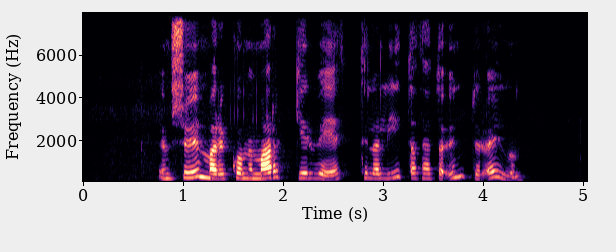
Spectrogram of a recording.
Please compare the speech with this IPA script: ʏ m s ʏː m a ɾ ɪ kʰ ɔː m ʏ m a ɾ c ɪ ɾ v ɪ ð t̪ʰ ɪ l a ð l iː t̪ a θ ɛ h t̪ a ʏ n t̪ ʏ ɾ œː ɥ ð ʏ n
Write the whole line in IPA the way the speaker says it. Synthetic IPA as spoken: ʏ m s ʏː m a ɾ ɪ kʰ ɔː m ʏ m a ɾ c ɪ ɾ v ɪ ð t̪ʰ ɪ l a ð l iː t̪ a θ ɛ h t̪ a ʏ n t̪ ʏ ɾ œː ɥ ɣ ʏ m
